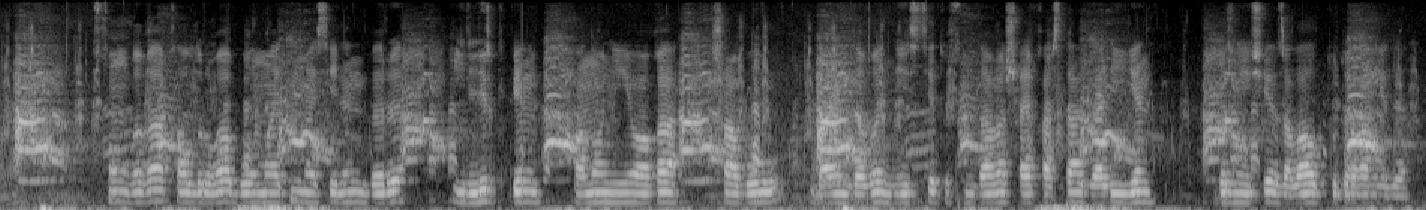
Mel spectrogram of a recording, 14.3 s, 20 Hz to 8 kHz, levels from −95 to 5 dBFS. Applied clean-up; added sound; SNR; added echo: none; Fowl; 1 dB; none.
